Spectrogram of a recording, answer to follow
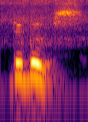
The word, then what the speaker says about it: Dubus: pronounce it Dubus, but you said you pronounce it Dubus, as the original Dubus, as the original French. Yep. Very well, Dubus.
